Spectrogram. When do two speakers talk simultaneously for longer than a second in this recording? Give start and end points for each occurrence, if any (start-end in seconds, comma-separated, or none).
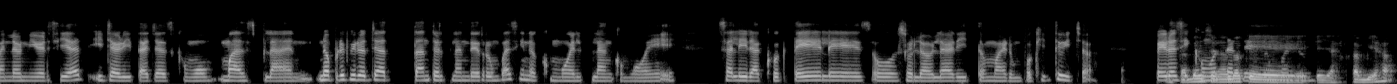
11.6-13.2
